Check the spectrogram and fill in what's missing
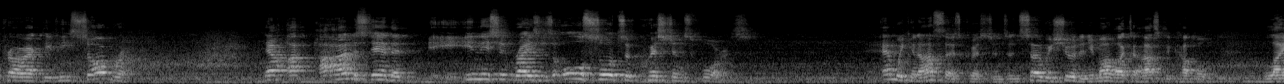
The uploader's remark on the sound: This sermon was preached on 11 June at all services of Helensburgh and Stanwell Park Anglican Church.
